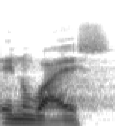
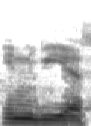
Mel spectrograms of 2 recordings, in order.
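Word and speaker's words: envious: तो ये ओवरऑल आपके सामने ये हो गया, बोले तो इनवाइस, है ना, इनवियस इसका प्रोनाउंसिएशन होता है।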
